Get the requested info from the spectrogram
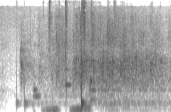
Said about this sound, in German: Gelungen ist das Verena Kessler, die mit äh, Die Gespenster von Demin äh, für den Aspektepreis für das beste Debüt nominiert war und jetzt hier daraus vorliest. Applaus für Verena Kessler.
